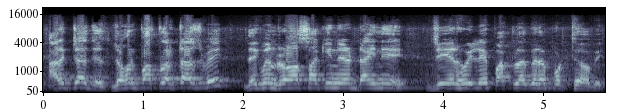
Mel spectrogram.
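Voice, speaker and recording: A man's voice: sits high, steady tone, fairly quick, fairly bright tone. A man teaching a Quran recitation class, patiently repeating each rule with drilled examples. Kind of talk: classroom tajweed lesson.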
